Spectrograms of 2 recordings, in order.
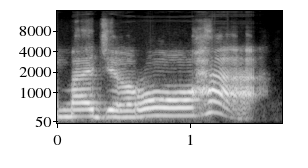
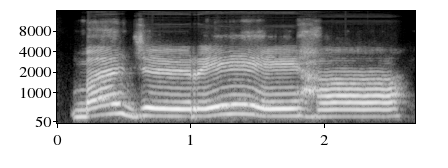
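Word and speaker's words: مجريها: kalau gede Dengok disini bacaannya tidak menjadi majroha kita bicara bacaannya adalah digantikan dengan bunyi Ih jadi majreha majreha Hai Aci jadi salah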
